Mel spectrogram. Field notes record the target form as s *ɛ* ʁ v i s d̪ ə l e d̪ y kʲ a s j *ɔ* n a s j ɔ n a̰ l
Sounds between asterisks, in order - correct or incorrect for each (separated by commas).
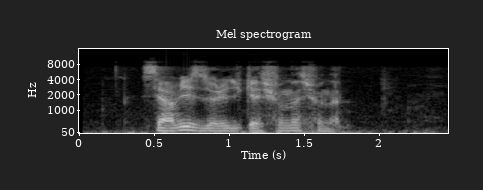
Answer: correct, incorrect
